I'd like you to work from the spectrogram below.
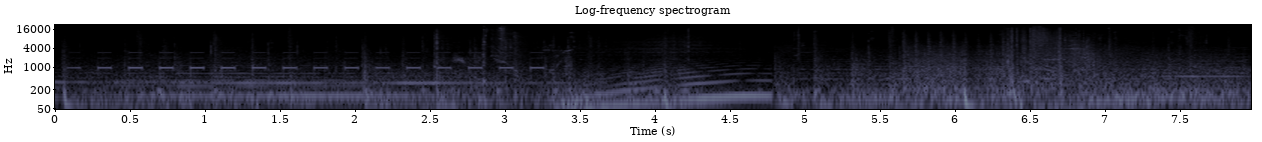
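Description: Gunfire from a first-person shooter match in Halo Infinite: dense, continuous bursts of shots with electronic tones and a rising whine in the middle, loud and sustained throughout.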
